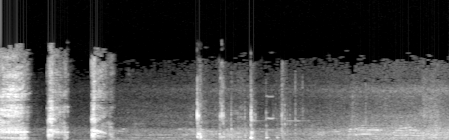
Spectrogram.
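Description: A person coughs three times in quick succession, about half a second apart, followed about a second later by a few sharp light clicks and taps.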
